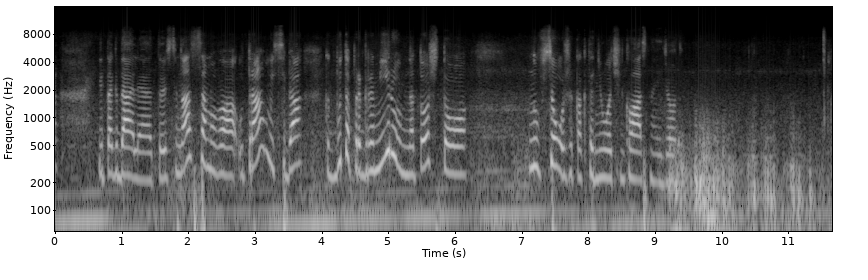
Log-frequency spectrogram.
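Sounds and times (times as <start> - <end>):
speech: 0.6 - 6.5, 7.1 - 9.7
thunder rumbling: 1.4 - 11.6
thunder crackle: 7.2 - 11.6.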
